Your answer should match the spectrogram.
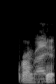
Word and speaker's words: Raquel: 26 is Raquel. Did I say that right? Rachel. – Raquel. Rodriguez. Yeah. – I just want to make sure I pronounce the first name right.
